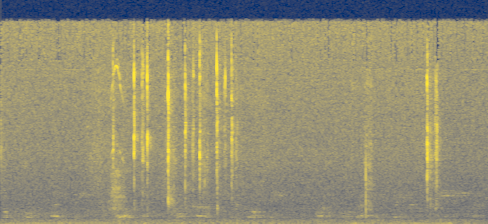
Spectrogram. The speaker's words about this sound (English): The faint keyboard taps that close the recording are the sounds of a woman innocently closing and saving that recording.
